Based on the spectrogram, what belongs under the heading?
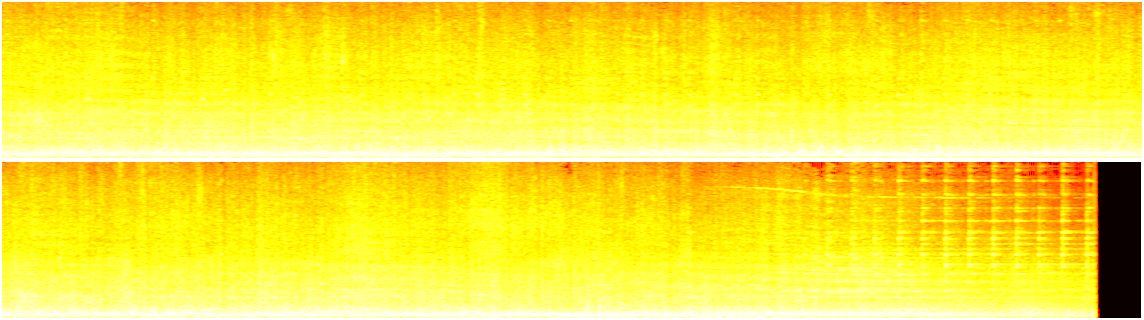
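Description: Freight train's double-stack container well cars rolling past at trackside: a loud, steady rumble of steel wheels on rail, with faint clicks. It thins out as the end of the train goes by and then cuts off abruptly near the end.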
